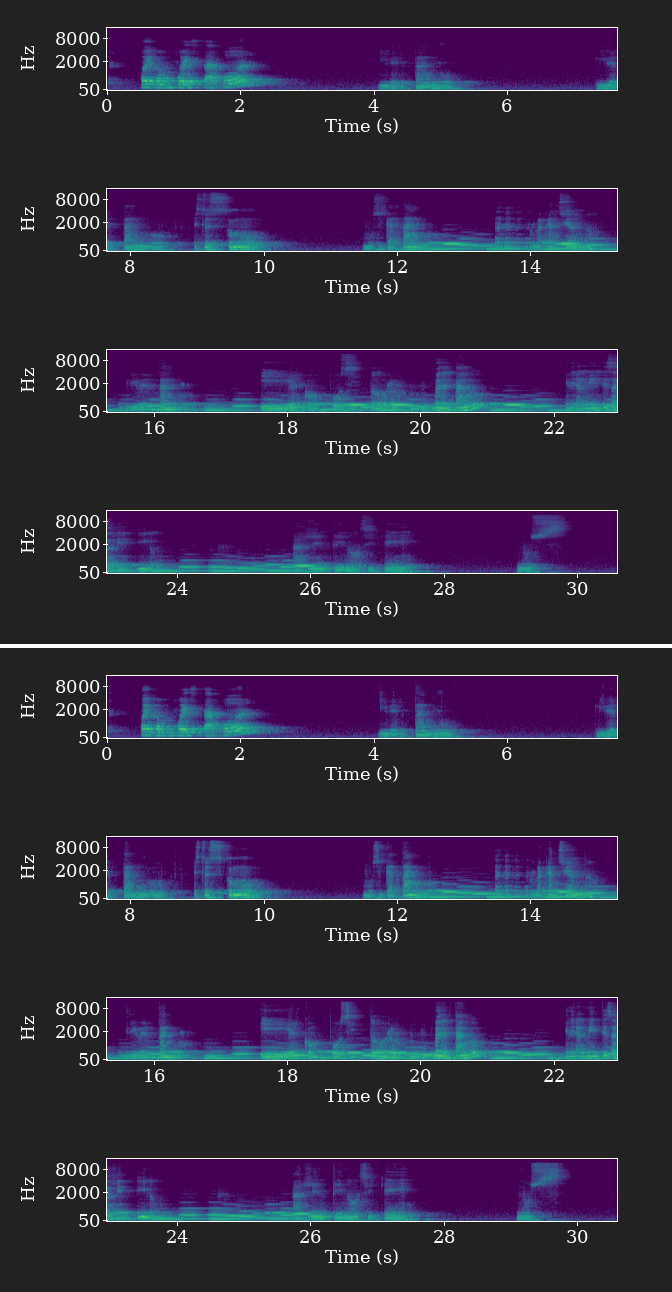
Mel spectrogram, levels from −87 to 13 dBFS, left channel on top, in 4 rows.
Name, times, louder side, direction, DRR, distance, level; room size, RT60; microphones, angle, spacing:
voice 1, 0.5-2.1 13.5-14.2 14.5-14.6 18.0-18.1, right 1 dB, 45° right, 1 dB, 5.0 m, -26 dB
voice 2, 4.1-5.2 7.3-8.5 9.0-9.9 11.5-12.5 14.0-15.0 15.6-16.5 17.6-20.9 22.2-23.7 25.7-27.5 29.1-29.7, right 2 dB, 85° right, 2 dB, 1.4 m, -28 dB
sound 1, 12.4-26.2, equal, 65° right, 3.1 m, -28 dB
17.5 x 15.5 x 2.3 m, 0.88 s
head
